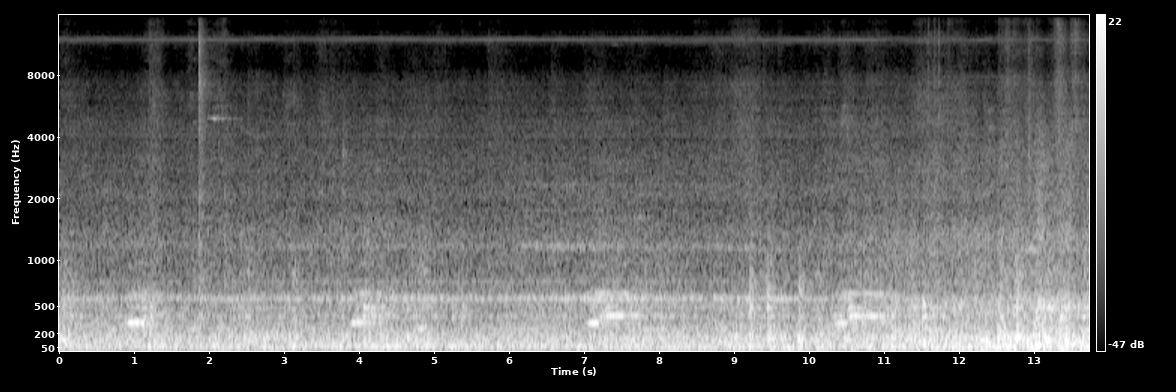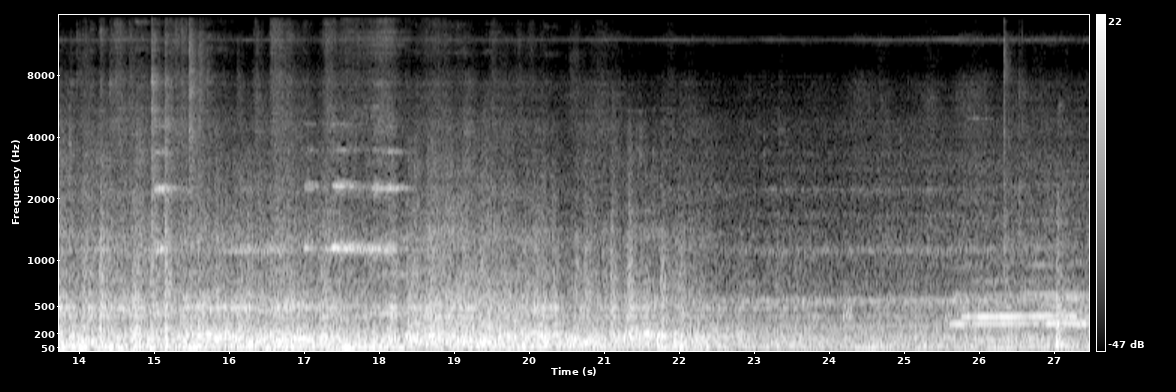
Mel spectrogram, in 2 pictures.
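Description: SMRT C751B electric train running, heard from inside the car: a steady rumble of wheels on the track with humming motor tones that shift in pitch. It grows louder for several seconds in the middle.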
